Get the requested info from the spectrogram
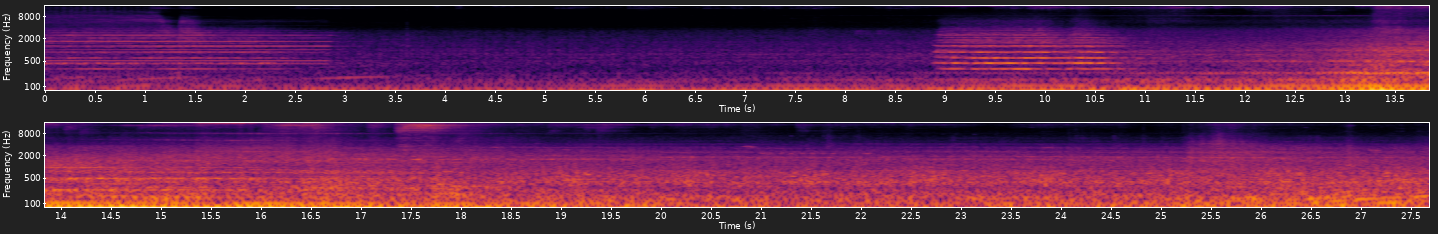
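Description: Indian Railways diesel freight locomotive sounding its multi-tone horn in two blasts, the second about nine seconds in. Its engine rumble then swells as it passes close by, and gives way to the steady rolling noise of BOXNHL open box wagons.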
